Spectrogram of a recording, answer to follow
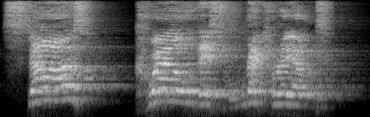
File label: See Player Shout, Soldier Male; Sinecure Soldier Male A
